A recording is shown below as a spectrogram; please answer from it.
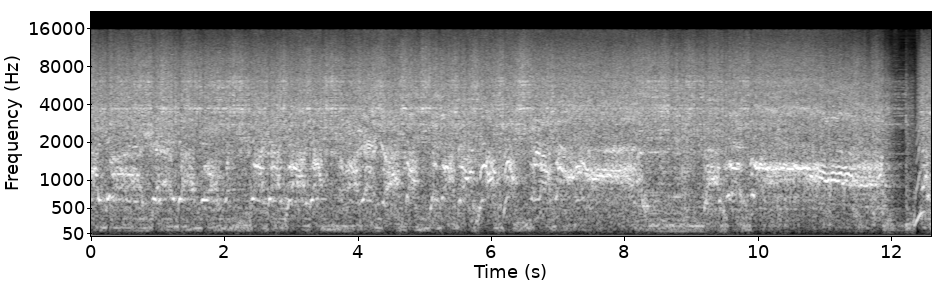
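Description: Screamo band playing live at full volume: distorted guitars and drums under yelled vocals, heavily distorted by the camcorder's microphone. The music breaks off abruptly at the very end.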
